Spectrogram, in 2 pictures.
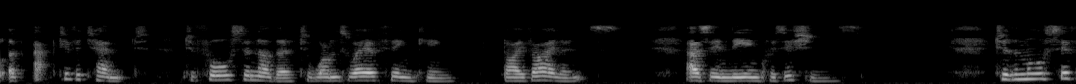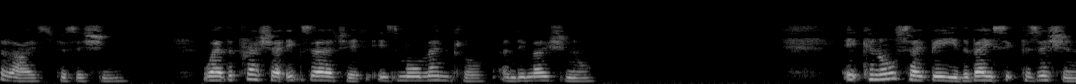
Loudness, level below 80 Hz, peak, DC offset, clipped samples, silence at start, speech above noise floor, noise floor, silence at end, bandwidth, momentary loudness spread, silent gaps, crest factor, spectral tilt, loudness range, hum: -29 LUFS; -78 dBFS; -10 dBFS; under 0.1%; under 0.1%; 0 s; 44 dB; -73 dBFS; 0 s; 6.6 kHz; 18 LU; none; 20 dB; -4.5 dB/octave; 6 LU; none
